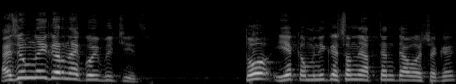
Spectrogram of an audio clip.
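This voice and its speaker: A man speaks at a high pitch and a moderate pace, with ordinary pitch variation and big swings in loudness. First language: Marathi (speaking Hindi). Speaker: leadership trainer. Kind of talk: lecture. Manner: mixes Hindi and English.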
